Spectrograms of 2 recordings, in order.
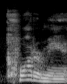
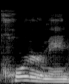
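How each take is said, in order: First: No R sound is heard before the T. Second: An R sound is heard before the T. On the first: The speaker calls it right. "there's no R before the T" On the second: The speaker calls it wrong. "Everyone wants to say it Quartermain"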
